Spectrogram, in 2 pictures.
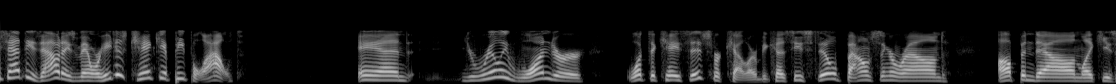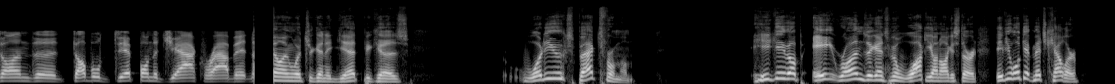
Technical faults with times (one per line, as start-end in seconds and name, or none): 0.00-13.90 input switched to a poorer device
20.26-22.32 time-stretched section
